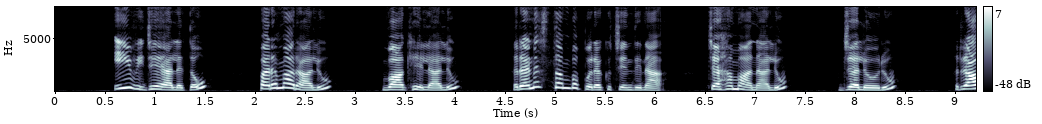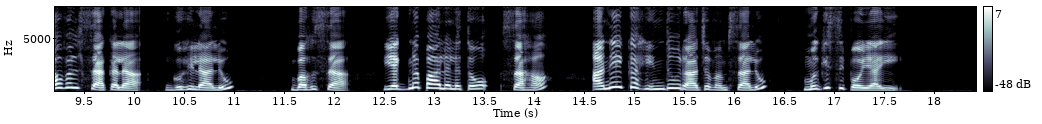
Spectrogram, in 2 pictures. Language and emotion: Telugu, neutral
